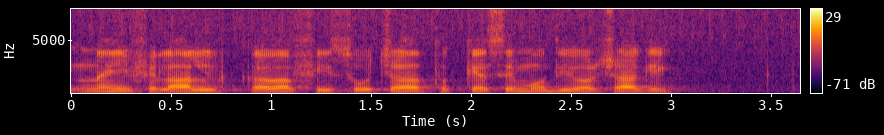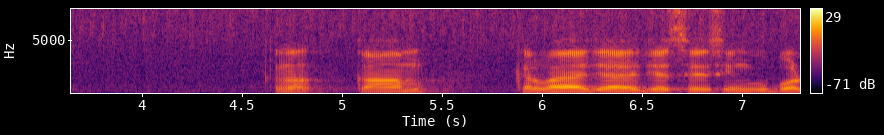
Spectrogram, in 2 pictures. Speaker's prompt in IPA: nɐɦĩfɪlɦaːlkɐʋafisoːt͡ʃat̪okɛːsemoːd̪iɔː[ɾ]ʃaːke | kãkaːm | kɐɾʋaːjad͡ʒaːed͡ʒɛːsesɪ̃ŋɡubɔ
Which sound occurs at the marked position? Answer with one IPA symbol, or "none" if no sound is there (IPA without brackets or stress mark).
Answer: ɾ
